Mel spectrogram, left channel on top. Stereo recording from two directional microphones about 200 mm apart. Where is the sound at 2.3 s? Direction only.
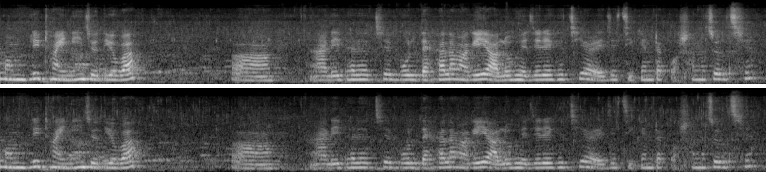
Centre (ahead or behind).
